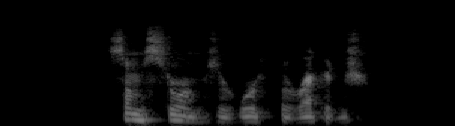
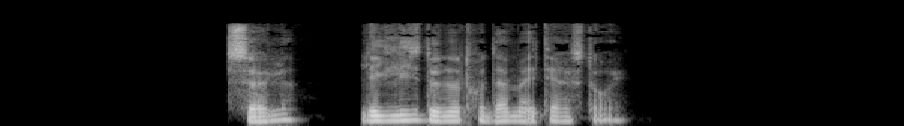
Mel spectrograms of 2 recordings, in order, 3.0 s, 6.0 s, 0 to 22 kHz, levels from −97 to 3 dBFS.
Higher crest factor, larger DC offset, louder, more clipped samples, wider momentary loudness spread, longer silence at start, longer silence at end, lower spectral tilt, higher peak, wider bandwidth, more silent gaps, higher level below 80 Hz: about the same, 26 dB vs 22 dB; neither; second, -57 LUFS vs -22 LUFS; neither; second, 9 LU vs 13 LU; second, 0.7 s vs 1.5 s; second, 0.6 s vs 1.9 s; about the same, -3.5 dB/octave vs -4.5 dB/octave; second, -34 dBFS vs -4 dBFS; about the same, 10.5 kHz vs 11.5 kHz; second, none vs 2.16-2.38 s; second, under -90 dBFS vs -54 dBFS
